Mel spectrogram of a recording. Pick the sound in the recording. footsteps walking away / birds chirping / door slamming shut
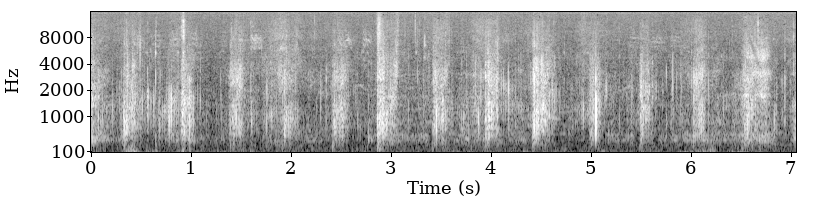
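footsteps walking away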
